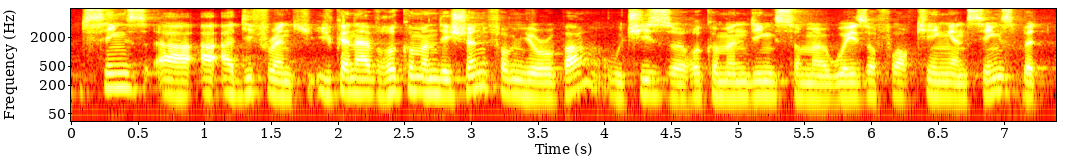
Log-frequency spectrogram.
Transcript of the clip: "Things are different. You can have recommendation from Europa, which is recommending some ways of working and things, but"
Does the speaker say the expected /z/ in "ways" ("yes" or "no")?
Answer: yes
